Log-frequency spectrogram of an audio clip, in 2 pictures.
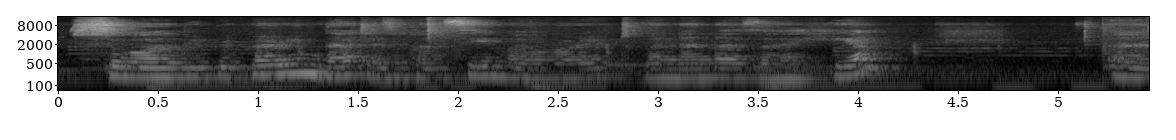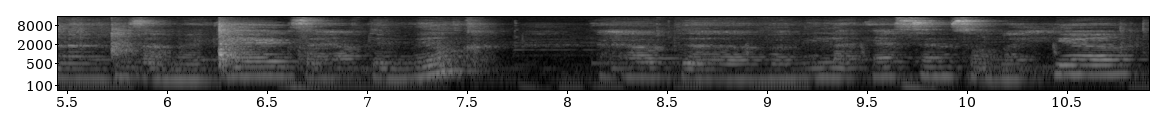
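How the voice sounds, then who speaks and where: A woman and mother vlogging at home in the morning, talking casually through her kitchen with a croaky, deep, just-woken voice. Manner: relaxed, chatty, explains as she goes. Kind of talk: casual vlog narration. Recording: roomy echo with faint background music.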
